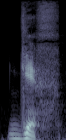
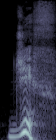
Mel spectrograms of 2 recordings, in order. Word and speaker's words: GIF: It stands for graphics interchange format and the word graphics begins with a hard G, a guh.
